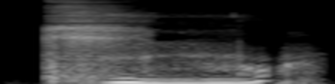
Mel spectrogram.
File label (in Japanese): きも・強く・極近・左, ASMR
